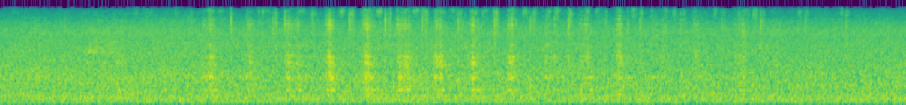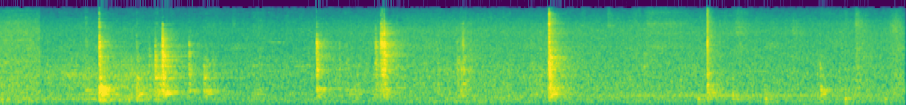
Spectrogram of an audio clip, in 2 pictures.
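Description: Light metallic ticking and clicking as a fitting and small parts are handled and screwed onto an aluminium oil tank, soft quick ticks in the first half, then sharper separate clinks and knocks from about ten seconds in.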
